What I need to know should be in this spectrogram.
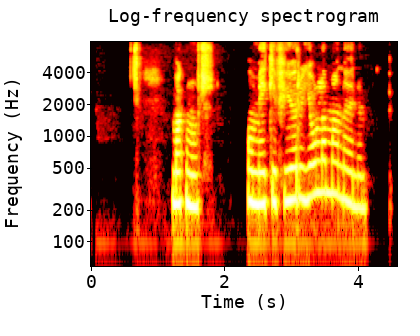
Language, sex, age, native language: Icelandic, female, 20-29, Icelandic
